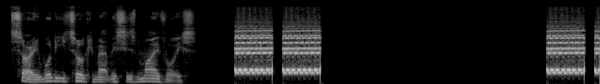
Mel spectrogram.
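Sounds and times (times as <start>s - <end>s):
speech: 0.2s - 2.1s
telephone ringing in a double-burst pattern: 2.4s - 3.3s, 5.5s - 5.9s.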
